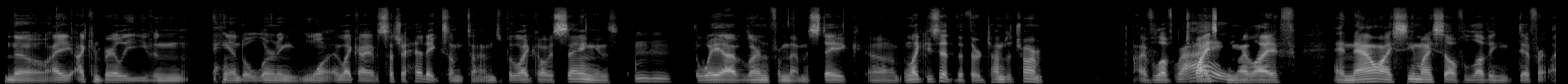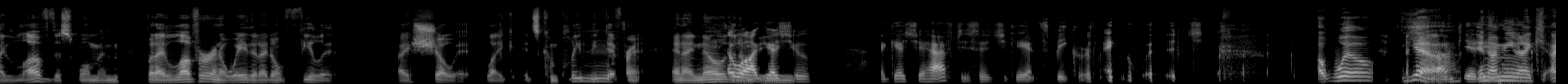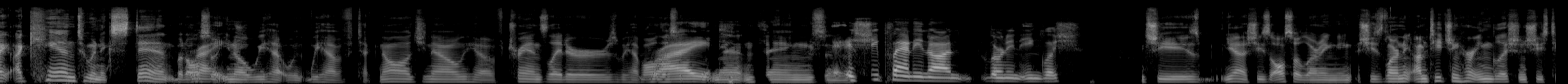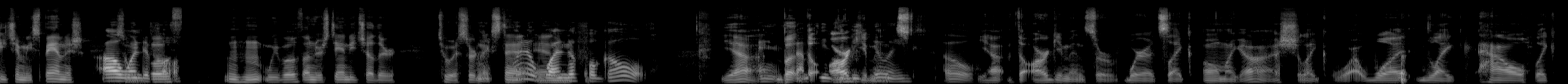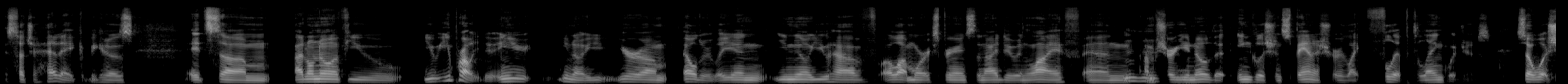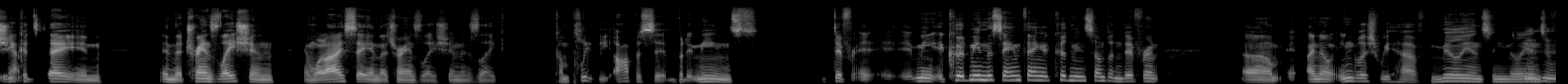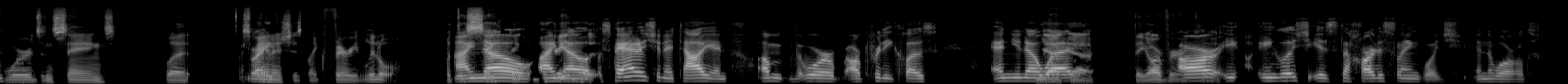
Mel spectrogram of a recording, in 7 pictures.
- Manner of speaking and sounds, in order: laughing while speaking: "Yeah"; laughing while speaking: "her language"; laugh; chuckle; other background noise; tapping
- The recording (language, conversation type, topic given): English, unstructured, How have your past mistakes shaped who you are today?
